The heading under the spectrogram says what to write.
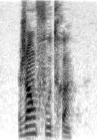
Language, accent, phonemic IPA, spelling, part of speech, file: French, France, /ʒɑ̃.futʁ/, jean-foutre, noun, LL-Q150 (fra)-jean-foutre.wav
- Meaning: good-for-nothing, layabout, blackguard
